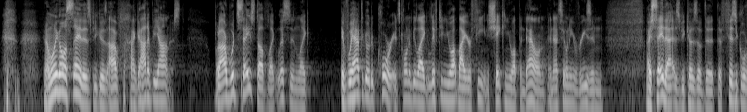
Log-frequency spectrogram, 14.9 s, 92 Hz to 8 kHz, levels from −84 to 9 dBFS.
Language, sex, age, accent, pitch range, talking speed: English, male, 30-49, American, 120-155 Hz, 235 wpm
